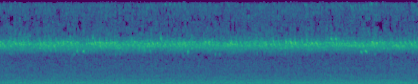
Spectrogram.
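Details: Dense chorus of captive crickets from a cricket farm, a seamless high, bright trill held at steady volume for the whole stretch, with a soft low hum beneath.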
